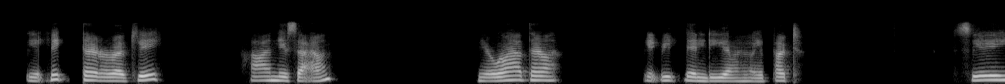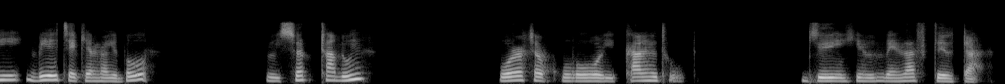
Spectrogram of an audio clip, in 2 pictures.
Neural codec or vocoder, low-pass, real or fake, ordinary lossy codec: codec, 16 kHz, 0.5 kbps, FreqCodec, larger model; 7.2 kHz; fake; Opus, 32 kbps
